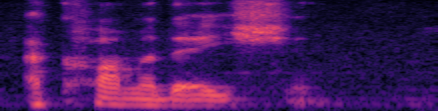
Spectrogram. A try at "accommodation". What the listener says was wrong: It wasn't accommodation, it was something shorter, okay? But let's break it down into syllables. Accommodation. It's 5 syllables, and you stress number 4. You stress the fourth. Accommodation.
